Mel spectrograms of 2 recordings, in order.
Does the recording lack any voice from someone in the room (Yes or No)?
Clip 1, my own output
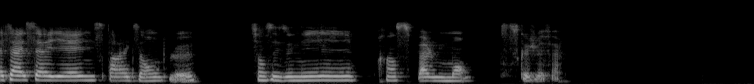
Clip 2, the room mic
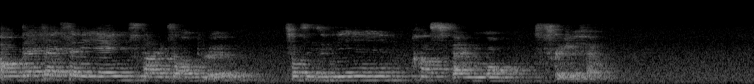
Yes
